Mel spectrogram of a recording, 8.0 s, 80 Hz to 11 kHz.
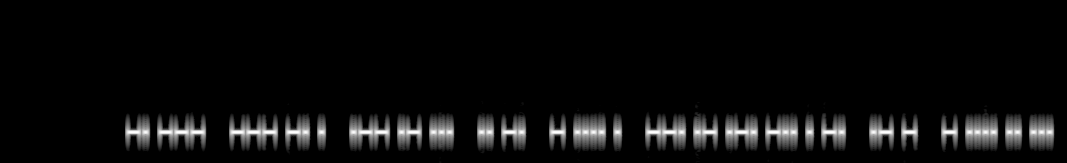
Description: Morse code, heard as a keyed tone, about 37 wpm, 700 Hz. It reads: NO ONE WAS IN THE GARDEN AT THIS
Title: Sentences from Top 1000 Words - Review Part 4 - 40wpm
